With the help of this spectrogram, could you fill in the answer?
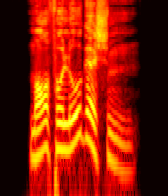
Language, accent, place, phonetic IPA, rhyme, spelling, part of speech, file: German, Germany, Berlin, [mɔʁfoˈloːɡɪʃm̩], -oːɡɪʃm̩, morphologischem, adjective, De-morphologischem.ogg
- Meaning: strong dative masculine/neuter singular of morphologisch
